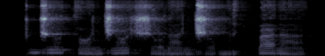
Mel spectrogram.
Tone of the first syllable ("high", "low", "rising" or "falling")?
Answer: high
